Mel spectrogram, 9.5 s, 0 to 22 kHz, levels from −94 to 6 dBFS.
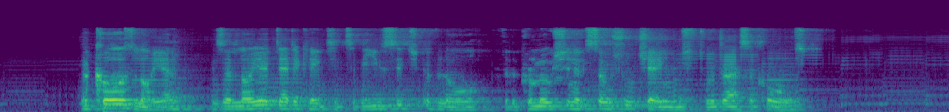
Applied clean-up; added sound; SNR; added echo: neural separator model SepFormer DNS4.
